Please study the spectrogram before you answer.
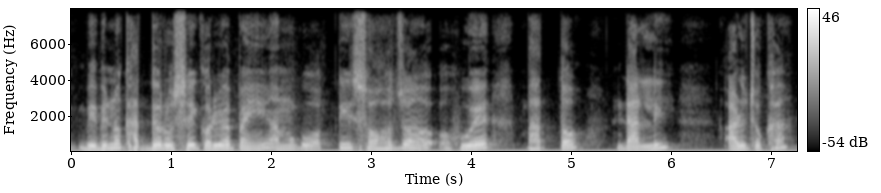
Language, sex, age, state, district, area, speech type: Odia, male, 18-30, Odisha, Dhenkanal, rural, spontaneous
